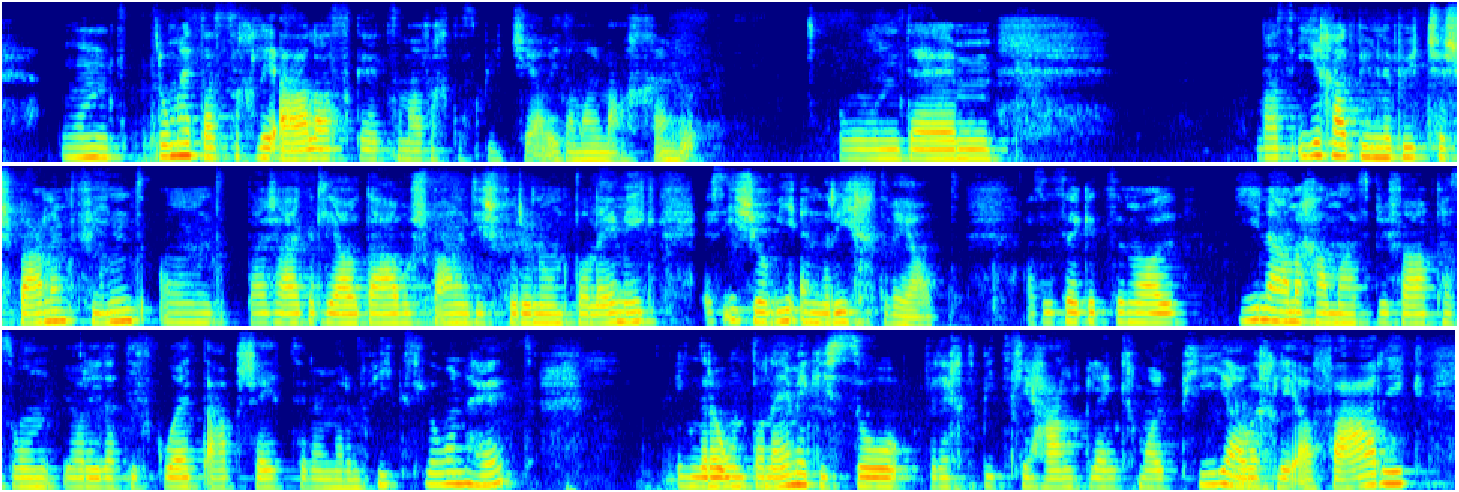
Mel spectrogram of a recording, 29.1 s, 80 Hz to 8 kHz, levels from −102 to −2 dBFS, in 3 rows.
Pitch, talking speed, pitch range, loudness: 165 Hz, 155 wpm, 160-180 Hz, -37 LUFS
